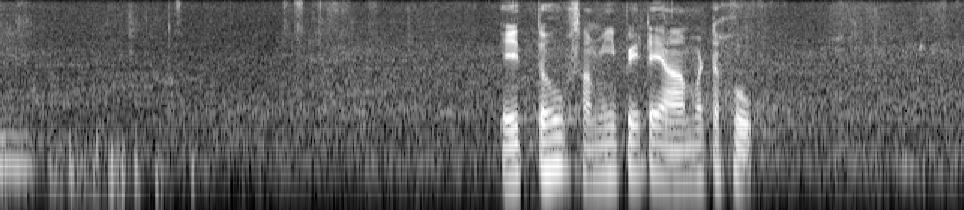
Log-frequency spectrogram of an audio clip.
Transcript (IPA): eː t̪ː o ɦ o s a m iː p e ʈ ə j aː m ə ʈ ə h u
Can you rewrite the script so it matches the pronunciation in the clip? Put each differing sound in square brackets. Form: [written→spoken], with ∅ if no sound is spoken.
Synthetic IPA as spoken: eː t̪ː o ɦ [o→u] s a m iː p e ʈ ə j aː m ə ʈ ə h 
